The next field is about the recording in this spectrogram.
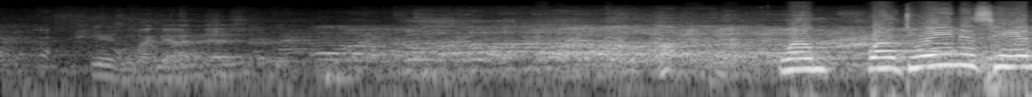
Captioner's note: audience laughing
